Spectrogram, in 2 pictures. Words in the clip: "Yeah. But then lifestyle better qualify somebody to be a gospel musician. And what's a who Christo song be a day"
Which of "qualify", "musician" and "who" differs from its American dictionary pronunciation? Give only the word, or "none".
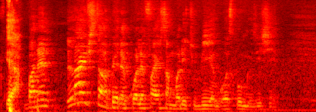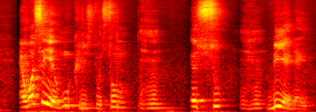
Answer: musician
